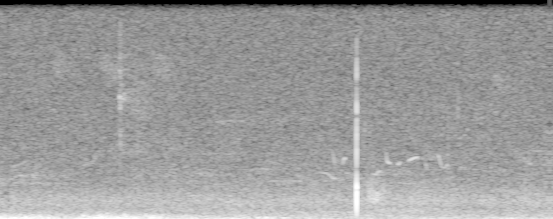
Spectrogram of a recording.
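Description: A single sharp click of a putter striking a golf ball, a little past the middle, against a steady low rumble.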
